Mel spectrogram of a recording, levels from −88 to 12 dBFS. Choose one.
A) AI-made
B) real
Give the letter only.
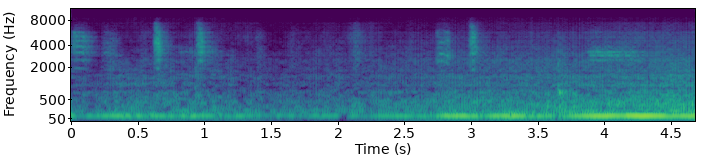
A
